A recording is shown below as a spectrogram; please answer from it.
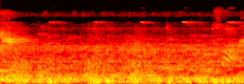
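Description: Passenger coaches of an Indian Railways express train rolling past a platform: a steady rumble from the wheels on the rails with many irregular short knocks.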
